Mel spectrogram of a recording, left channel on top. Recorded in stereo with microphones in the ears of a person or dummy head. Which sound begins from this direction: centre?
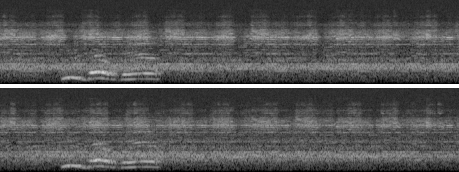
A child speaking, at 0.6 s.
